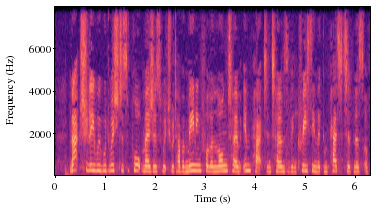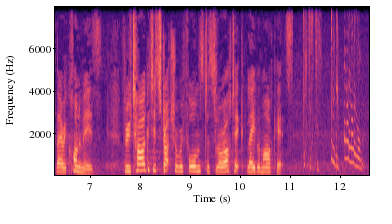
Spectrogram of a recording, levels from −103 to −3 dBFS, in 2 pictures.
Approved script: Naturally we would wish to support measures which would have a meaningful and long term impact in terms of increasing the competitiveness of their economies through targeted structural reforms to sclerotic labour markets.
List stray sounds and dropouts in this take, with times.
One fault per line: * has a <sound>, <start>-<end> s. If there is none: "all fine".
* has a chirp, 11.2-12.5 s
